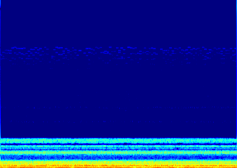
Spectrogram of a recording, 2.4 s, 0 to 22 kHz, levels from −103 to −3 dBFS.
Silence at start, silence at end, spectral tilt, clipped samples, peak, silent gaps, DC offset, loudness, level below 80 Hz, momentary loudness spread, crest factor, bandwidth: 0 s; 0 s; -12.5 dB/octave; under 0.1%; -16 dBFS; none; under 0.1%; -28 LUFS; -30 dBFS; 2 LU; 12 dB; 4.1 kHz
